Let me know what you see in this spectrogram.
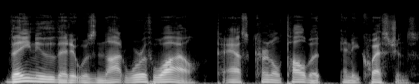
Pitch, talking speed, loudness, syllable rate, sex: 100 Hz, 200 wpm, -18 LUFS, 5.3 syllables/s, male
